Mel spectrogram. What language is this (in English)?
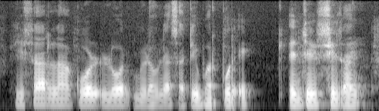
Marathi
